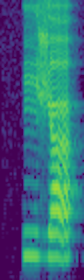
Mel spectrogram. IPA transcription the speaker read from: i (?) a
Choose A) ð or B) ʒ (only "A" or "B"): B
